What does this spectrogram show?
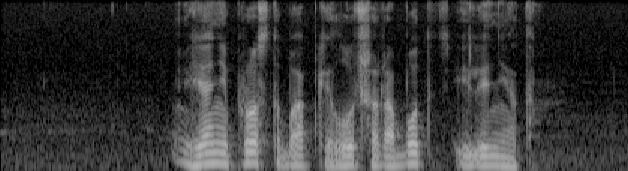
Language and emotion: Russian, neutral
